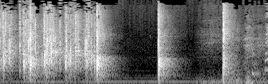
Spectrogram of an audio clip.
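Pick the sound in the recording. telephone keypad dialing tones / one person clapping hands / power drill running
one person clapping hands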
